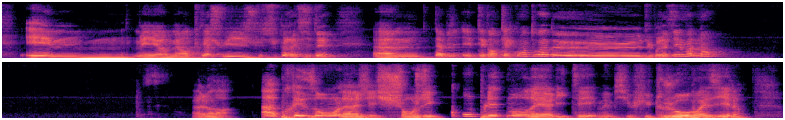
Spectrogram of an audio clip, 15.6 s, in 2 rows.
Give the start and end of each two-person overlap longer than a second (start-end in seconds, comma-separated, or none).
none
